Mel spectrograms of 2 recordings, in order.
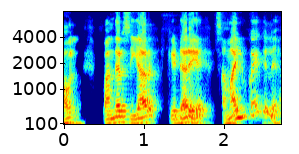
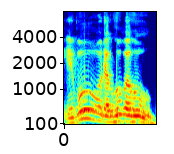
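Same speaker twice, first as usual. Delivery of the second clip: raised, slow call up high; 4 semitones higher, 5 dB louder, slower than usual. Retold or imitated. Parvati calls out to Raghu's wife, raised call. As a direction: call the daughter-in-law from outside. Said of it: "का कहले कि यहाँ कि".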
